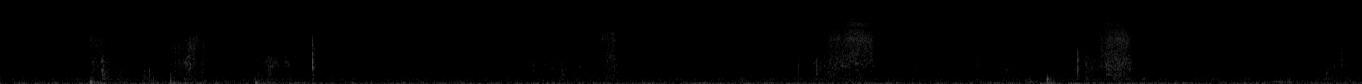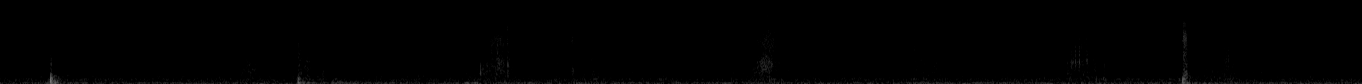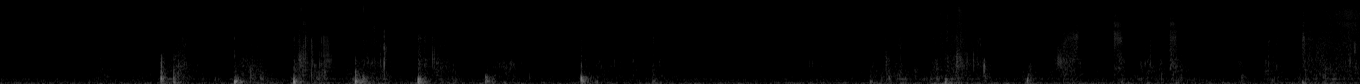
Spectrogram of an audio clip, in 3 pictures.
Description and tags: Carpet foot steps
Mostly sliding and shuffling foot steps, until the end when there is a strong walk out. Male, leather dress shoes.
walking, footsteps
